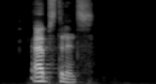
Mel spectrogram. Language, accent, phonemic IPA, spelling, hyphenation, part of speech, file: English, US, /ˈæb.stɪ.nəns/, abstinence, ab‧sti‧nence, noun, En-us-abstinence.ogg
- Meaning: The act or practice of abstaining, refraining from indulging a desire or appetite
